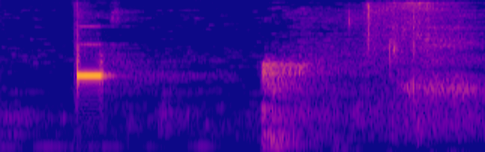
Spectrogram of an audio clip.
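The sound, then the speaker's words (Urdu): A brief, high electronic beep on a phone line as a radio call-in caller is cut off, followed after a pause by fainter clattering and hiss. “کالوں کا load ہے، کال کٹ گئی.”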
